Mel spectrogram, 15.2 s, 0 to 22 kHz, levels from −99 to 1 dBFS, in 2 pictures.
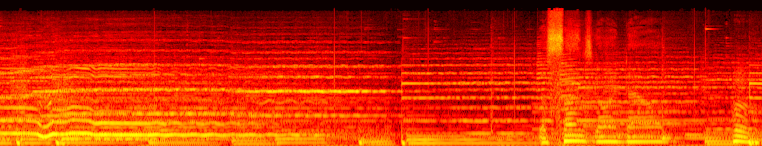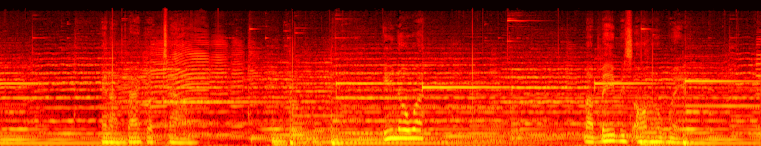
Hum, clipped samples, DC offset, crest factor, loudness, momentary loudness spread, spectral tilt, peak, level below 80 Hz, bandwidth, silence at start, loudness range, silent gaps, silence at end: none; under 0.1%; under 0.1%; 16 dB; -29 LUFS; 10 LU; -4.5 dB/octave; -14 dBFS; -48 dBFS; 17 kHz; 0 s; 4 LU; none; 0 s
